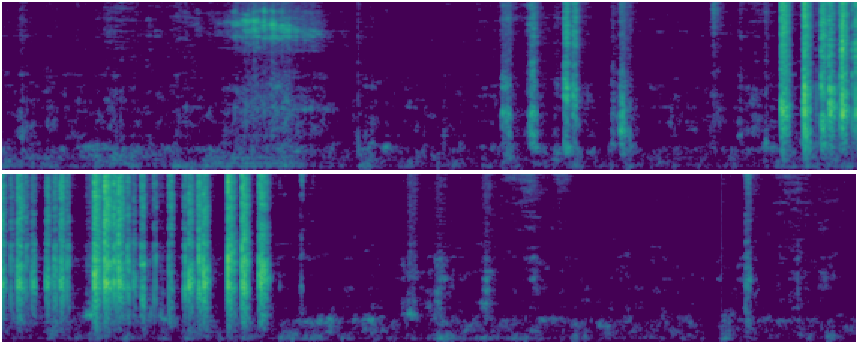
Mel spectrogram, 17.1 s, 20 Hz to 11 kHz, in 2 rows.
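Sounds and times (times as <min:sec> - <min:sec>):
packaging rustling and clacking: 0:07.8 - 0:11.2
plastic toy pieces clicking: 0:07.8 - 0:11.2.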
